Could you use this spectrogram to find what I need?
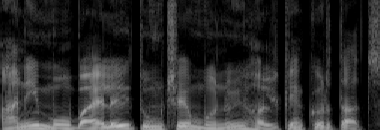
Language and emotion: Goan Konkani, neutral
